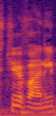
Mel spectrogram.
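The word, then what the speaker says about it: Geovanni: Again, my name is Giovanni Baena, and I'll spell that for you guys. It's G-E-O-V-A-N-N-I, G-E-O-V-A-N-N-I, and my last name is Baena, and that's B as in boy, A-H-E-N-A, just for anyone that's interested.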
